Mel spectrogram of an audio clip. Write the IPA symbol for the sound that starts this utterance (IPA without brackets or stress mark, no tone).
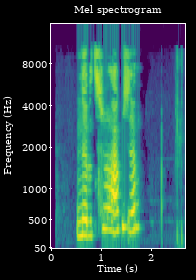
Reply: n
